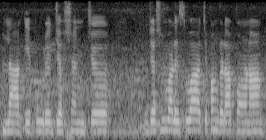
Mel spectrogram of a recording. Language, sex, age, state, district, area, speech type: Punjabi, female, 30-45, Punjab, Mansa, rural, spontaneous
